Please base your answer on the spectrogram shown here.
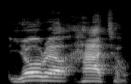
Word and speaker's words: Hato: So, I'm going to read the items we have about Joro Herto Yorel Hat. That's the correct way to say his name.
